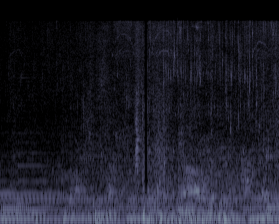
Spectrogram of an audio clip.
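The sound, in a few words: water flowing through a river model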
